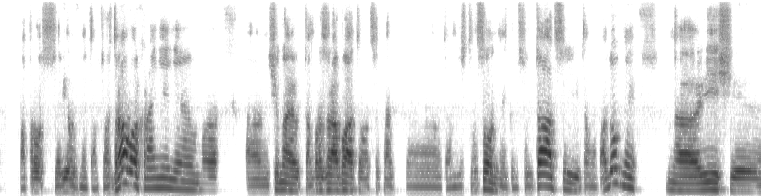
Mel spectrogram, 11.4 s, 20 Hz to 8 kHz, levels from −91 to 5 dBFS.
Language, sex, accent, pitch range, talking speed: Russian, male, native, 105-155 Hz, 95 wpm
